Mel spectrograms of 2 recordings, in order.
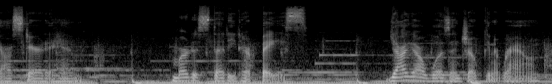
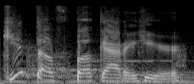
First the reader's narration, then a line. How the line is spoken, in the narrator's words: Murder cracked up laughing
